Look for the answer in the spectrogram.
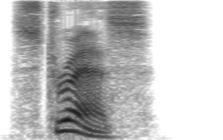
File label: "stress", us male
